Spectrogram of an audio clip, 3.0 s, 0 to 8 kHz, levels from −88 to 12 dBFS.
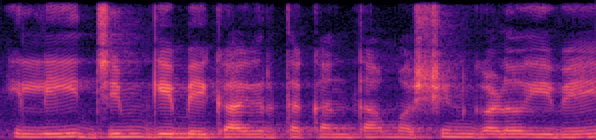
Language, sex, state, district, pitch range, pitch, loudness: Kannada, female, Karnataka, Bidar, 175-185 Hz, 180 Hz, -16 LUFS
